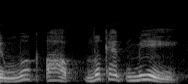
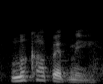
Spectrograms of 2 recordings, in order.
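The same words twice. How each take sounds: First: Tender reassurance. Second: Tender parent. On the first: God lifting up our head. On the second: Parent lifting child's chin. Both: Retold or imitated.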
